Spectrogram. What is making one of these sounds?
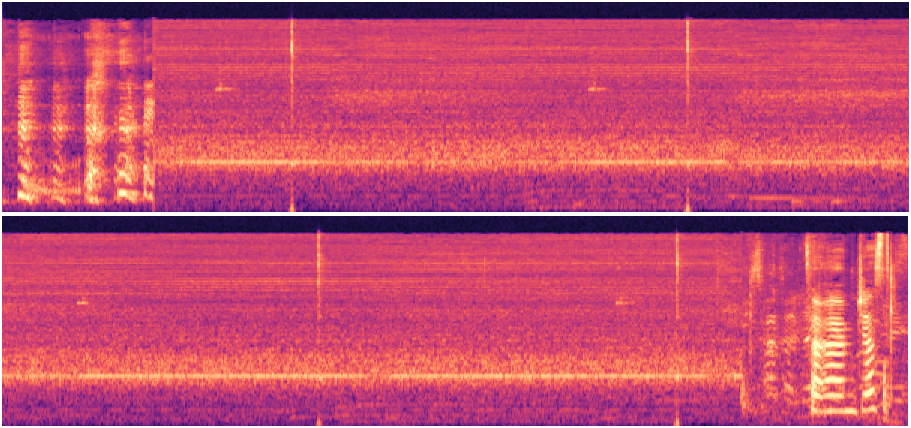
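A device hums steadily with a faint whine.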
